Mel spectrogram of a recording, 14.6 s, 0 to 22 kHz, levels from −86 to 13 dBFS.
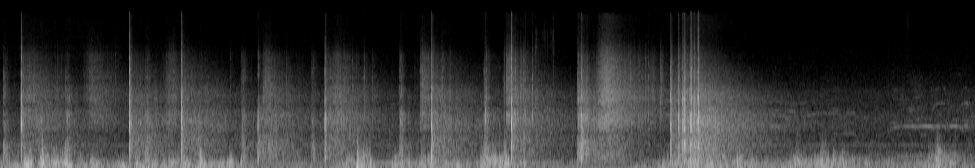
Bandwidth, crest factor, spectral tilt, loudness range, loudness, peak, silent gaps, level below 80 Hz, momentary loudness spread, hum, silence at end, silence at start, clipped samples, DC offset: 16.5 kHz; 28 dB; -5 dB/octave; 9 LU; -28 LUFS; 0 dBFS; none; -36 dBFS; 18 LU; none; 0 s; 0 s; under 0.1%; 0.4%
